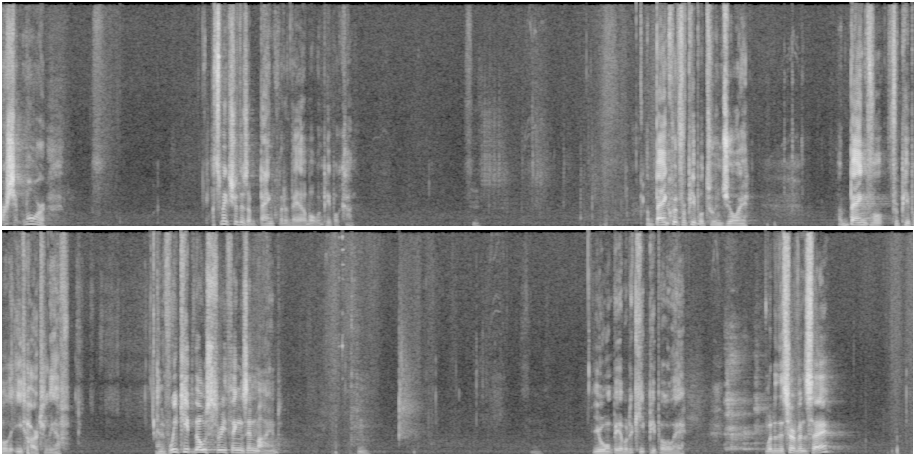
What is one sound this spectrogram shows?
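A middle-aged man speaks calmly into a microphone in bursts with long pauses, heard through a loudspeaker in a large room.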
